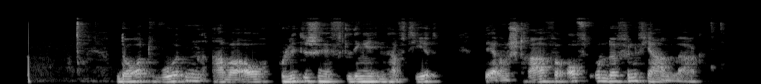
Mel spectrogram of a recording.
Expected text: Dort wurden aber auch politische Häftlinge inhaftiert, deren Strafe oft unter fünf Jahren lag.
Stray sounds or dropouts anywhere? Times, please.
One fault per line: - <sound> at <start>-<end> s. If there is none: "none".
none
